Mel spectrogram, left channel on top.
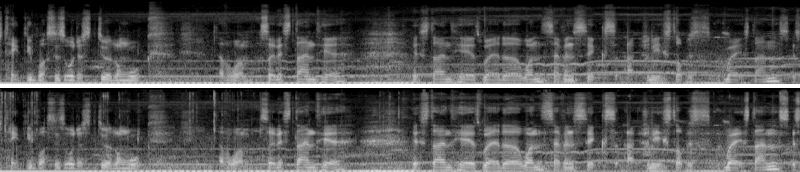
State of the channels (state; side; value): normal; both; correlation 0.80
